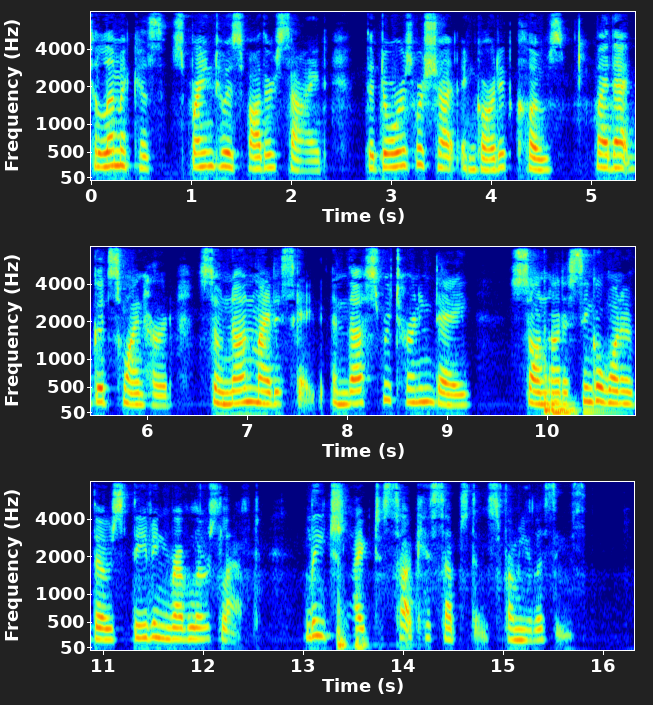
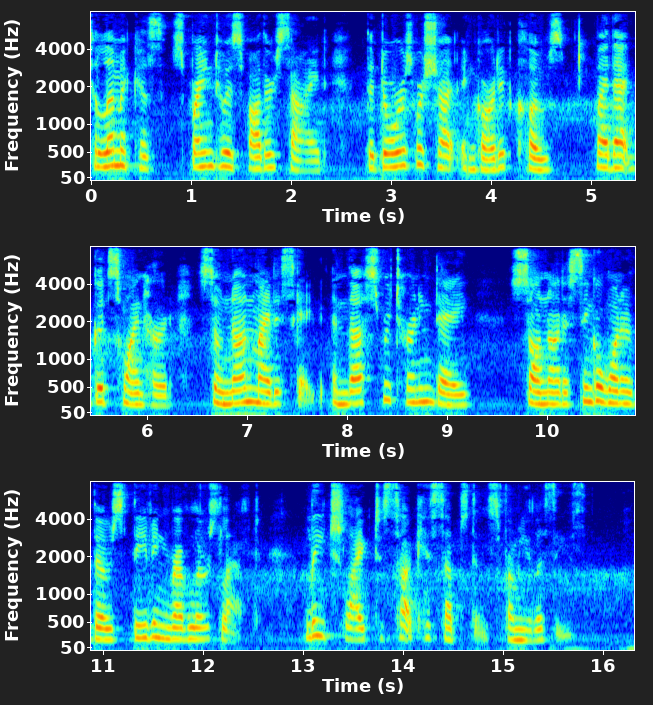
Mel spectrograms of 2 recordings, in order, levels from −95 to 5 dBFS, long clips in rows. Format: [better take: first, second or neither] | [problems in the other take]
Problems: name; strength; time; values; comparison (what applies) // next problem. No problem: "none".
second | noise reduction (neural mask model RNNoise)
